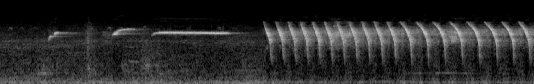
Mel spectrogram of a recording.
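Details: Champion canary song opens with a few soft rising whistles and a sustained clear note, then breaks into a loud, rapid rolling trill of sharp repeated notes to the end.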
